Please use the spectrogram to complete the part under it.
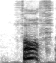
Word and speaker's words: Thoth: Thoth, of course, is a Greek pronunciation of Tuth or Tut. And you'll recognize that sound from Tutankhamun. So in a way, if you were to say Tutankhamun in Greek, you would start with Thothankhamun.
